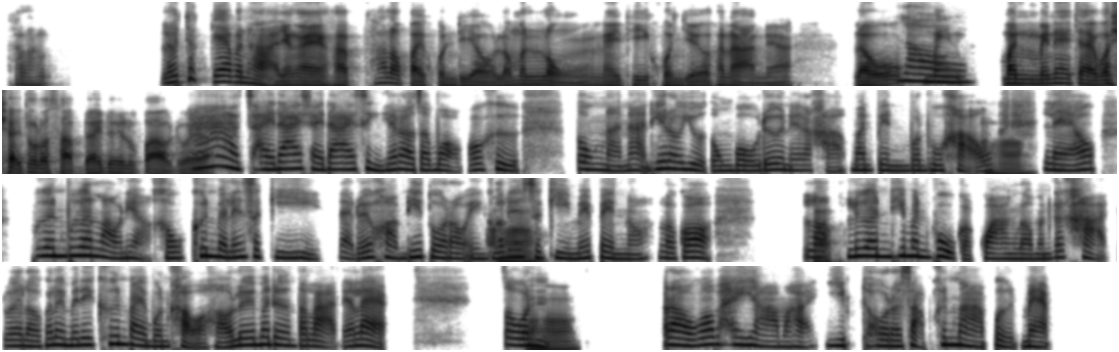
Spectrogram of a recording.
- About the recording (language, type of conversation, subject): Thai, podcast, ครั้งที่คุณหลงทาง คุณได้เรียนรู้อะไรที่สำคัญที่สุด?
- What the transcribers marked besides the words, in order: tapping; laughing while speaking: "ใช้"; in English: "Boulder"; in English: "map"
